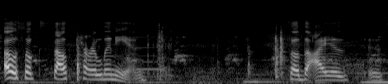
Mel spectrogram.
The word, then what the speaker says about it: South Carolinian: Um, if that helps, similar to the sound when you say linen. Oh, so South Carolinian.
